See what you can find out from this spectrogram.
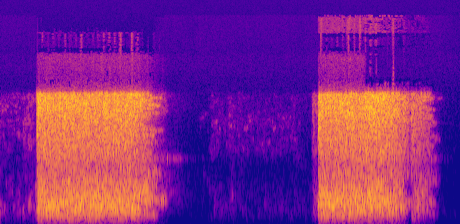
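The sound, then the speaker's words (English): Gunfire in a school hallway: two loud, harsh, sustained bursts of shots, each lasting about two seconds, separated by a few seconds of silence. “then you will hear the shooter fire several shots in the opposite direction as that child turns and runs away.”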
